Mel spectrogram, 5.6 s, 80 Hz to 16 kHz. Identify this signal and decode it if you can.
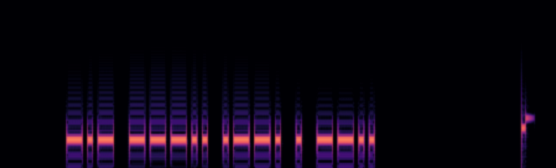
Morse code, heard as a keyed tone, about 22 wpm, 700 Hz. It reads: K8PEZ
